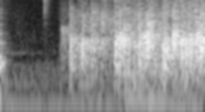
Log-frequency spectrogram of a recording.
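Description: A burst of audience applause starts abruptly after a quiet moment and builds into dense, steady clapping from many hands, staying loud through to the end.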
